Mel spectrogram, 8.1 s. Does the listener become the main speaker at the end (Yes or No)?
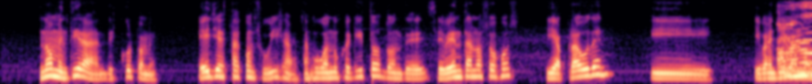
Yes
